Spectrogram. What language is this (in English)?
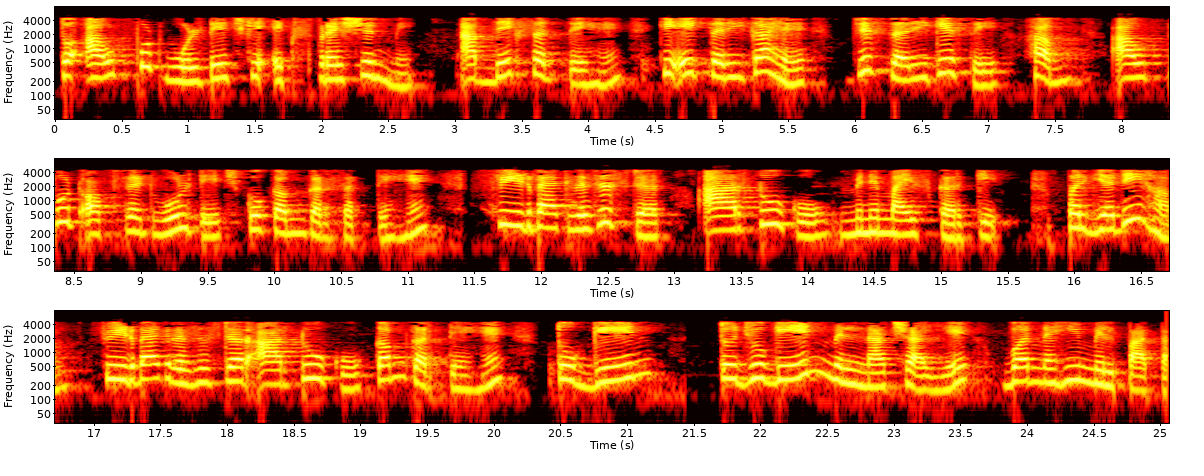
Hindi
